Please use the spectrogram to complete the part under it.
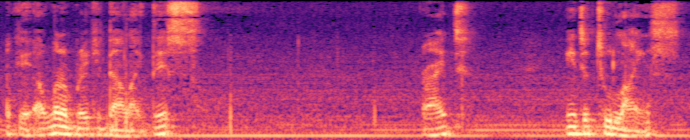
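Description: A man with a deep, low voice narrates a screen-recorded design lesson at an unhurried pace. He talks through each step as he goes, with fillers and restarts. Background noise runs clearly under his voice. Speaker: design tutor. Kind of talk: screen-recorded software tutorial.

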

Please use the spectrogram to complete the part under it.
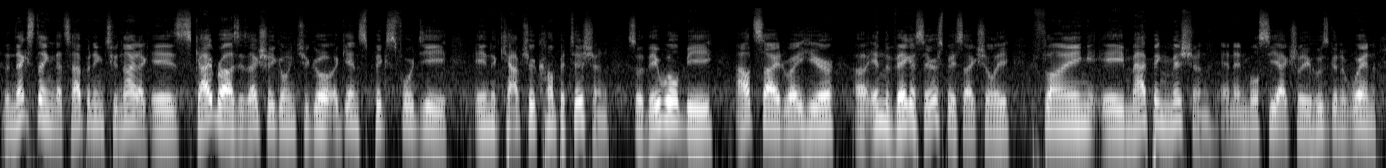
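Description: A man's voice: fairly high pitch, brisk, hardly any pauses. Man, thirties, drone news host, handheld mic, convention hall, faint background noise. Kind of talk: trade show report. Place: large indoor convention hall.

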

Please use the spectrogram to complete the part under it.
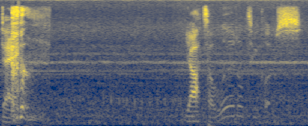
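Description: A man's voice: medium pitch, very animated, drawn-out words, noisy background. A man chatting over game voice comms, teasing his squadmates and retelling a story with jokes. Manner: joking, teasing. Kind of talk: casual gaming chat over voice comms.

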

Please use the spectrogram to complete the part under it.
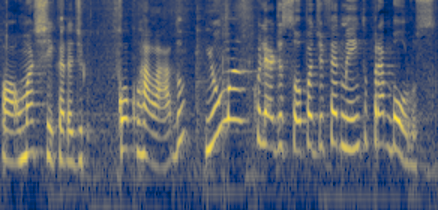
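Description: Woman, Brazilian Portuguese accent, high voice, effusive cooking host, chatty demo, faint background hum. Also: sing-song, normal speed. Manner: effusive, calls viewers "my loves", exclamatory.

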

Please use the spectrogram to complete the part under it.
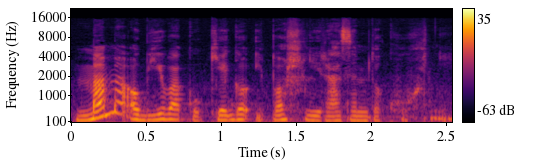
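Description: A woman reading a children's story aloud on the radio, expressive and animated. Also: low-pitched, fairly quick, slight background noise.

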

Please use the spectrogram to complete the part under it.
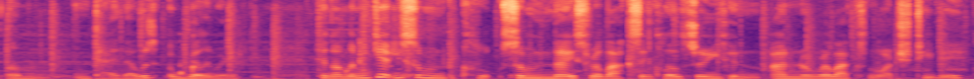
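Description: A woman's voice: a little high, fairly even intonation, fairly quick, music in the background. A woman narrating and role-playing a game story in a chatty, filler-heavy way.

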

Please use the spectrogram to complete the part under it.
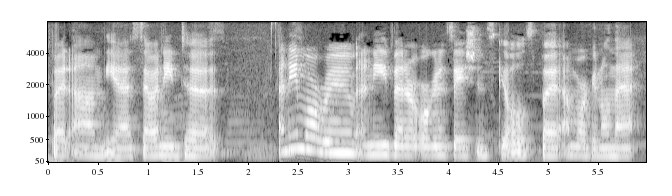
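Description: A young woman chatting casually in voice-over about cleaning her bathroom, relaxed, with frequent ums. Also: on the low side, normal speed, gravelly. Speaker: cleaning vlogger. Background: soft pop music.

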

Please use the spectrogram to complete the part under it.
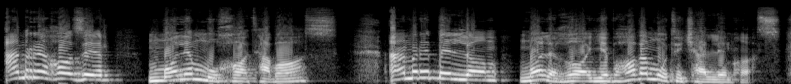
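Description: A male teacher gives an energetic Arabic grammar lesson, talking straight to his students. His voice sits high and leaps widely in pitch as he plays with the class and urges them along. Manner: animated, playful, addresses students directly.

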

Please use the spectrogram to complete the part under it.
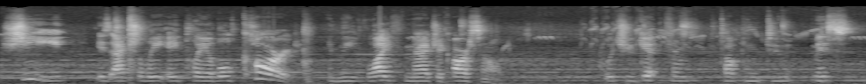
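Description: A woman's voice: medium pitch, fairly even intonation, takes it slowly, low-quality recording. A woman giving casual gameplay commentary as the host of a gaming video. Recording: loud game music behind voice. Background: game music.

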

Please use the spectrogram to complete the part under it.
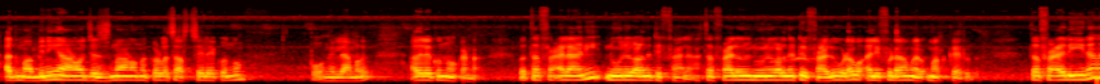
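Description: Dark-voiced man teaching a grammar lesson. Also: mid-range voice, muffled recording. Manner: explains step by step, repeats key words slowly.

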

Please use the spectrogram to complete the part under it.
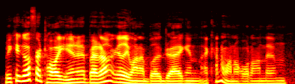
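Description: Young male streamer from Taiwan, relaxed and chatty, headset mic, home room. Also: medium pitch, very fast. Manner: relaxed, chatty, reads and answers chat questions. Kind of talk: casual chat with viewers while playing a card game. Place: small room at home, indoors.

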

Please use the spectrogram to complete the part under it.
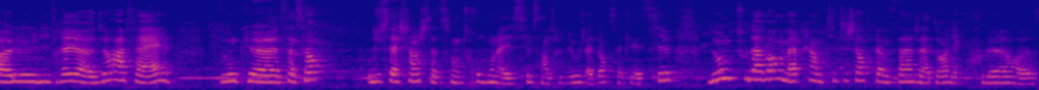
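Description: Chatty young woman vlogging at home. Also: mid-range voice. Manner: chatty, many fillers, drops to a hushed murmur in the evening. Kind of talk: casual chat.

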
